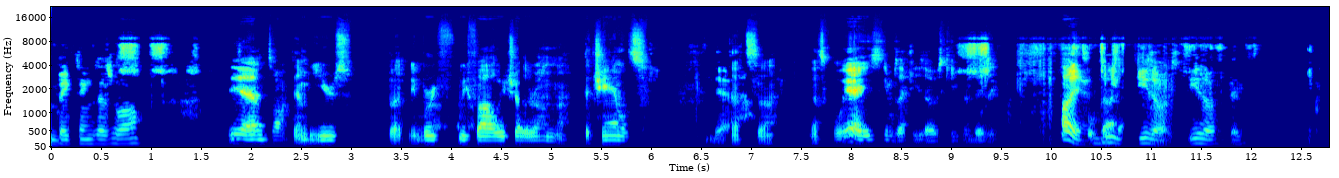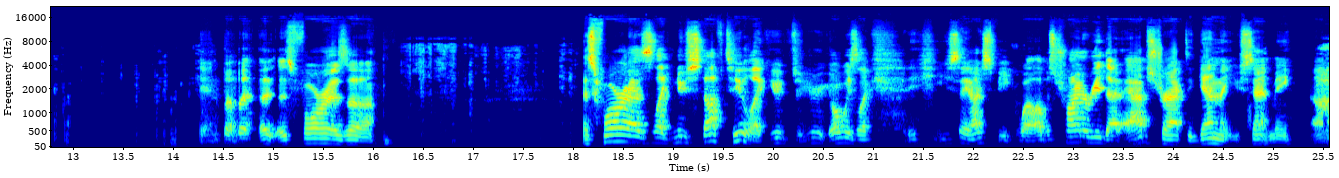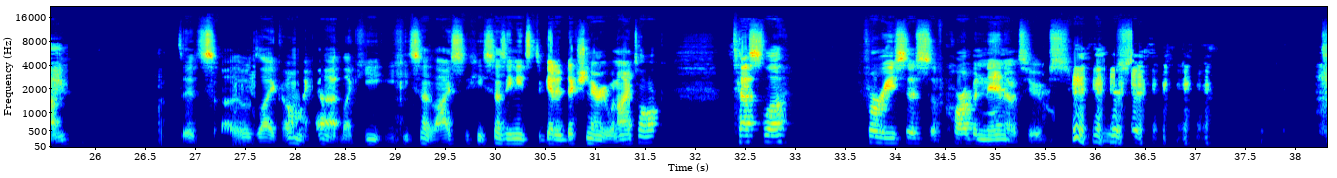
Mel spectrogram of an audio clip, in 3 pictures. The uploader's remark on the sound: The "Quarantine Edition" podcast episodes were recorded and produced with the limited equipment available to us due to the COVID-19 pandemic and corresponding lockdown. Pardon the suboptimal sonics of these first 2 episodes.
